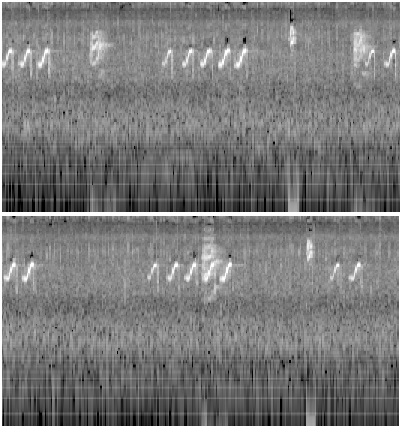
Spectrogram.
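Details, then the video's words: A double-collared seedeater sings a tui-tui tutor song for young birds to learn, quick runs of three to five high, clear rising notes broken by sharper single chips, over a steady hiss of running water; finding: Double-collared seedeater. "CANTO TUI TUI PARA ENCARTE!!! - Coleiro Professor Aprendizado"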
